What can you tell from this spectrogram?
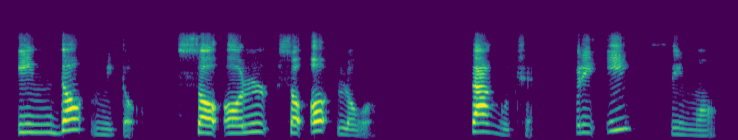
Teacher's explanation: Estas tienen la mayor fuerza de voz en la antepenúltima sílaba. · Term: palabras esdrújulas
